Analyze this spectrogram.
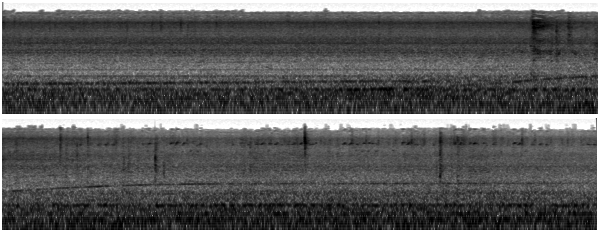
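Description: Wheels rumble and thump over the runway.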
